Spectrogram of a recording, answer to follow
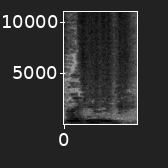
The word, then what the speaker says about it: flagon: of flesh, and a flagon of wine. Well, there you go. So even though, for reasons unknown to me, It's spelled different than I thought. Flagon, flagon, like a flag.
